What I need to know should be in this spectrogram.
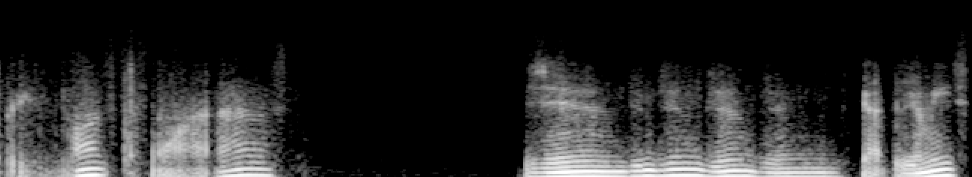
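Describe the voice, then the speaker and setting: Soft-spoken and at a very slow pace, a man talks with fairly even intonation and long, frequent pauses. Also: fairly low pitch for a man. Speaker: day trader streamer. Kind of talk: live trading stream. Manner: casual.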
